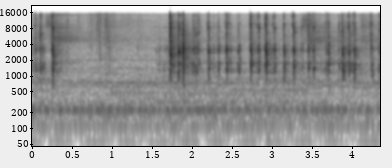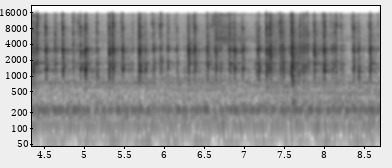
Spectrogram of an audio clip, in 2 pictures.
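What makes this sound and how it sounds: A small 60% black RGB mechanical keyboard with plastic keycaps is typed on quickly using fingertips and short white-tipped nails, the hands wearing sheer black lace cuffs. After one sharp click and a brief pause, a fast, dense stream of bright, clacky keystrokes runs to the end over a faint steady low hum.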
